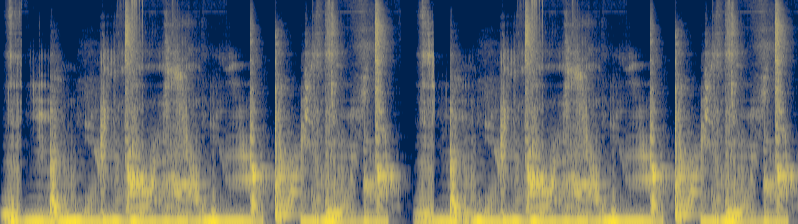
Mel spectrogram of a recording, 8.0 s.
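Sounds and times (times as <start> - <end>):
ethnic instruments loop: 0.0 - 7.9.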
